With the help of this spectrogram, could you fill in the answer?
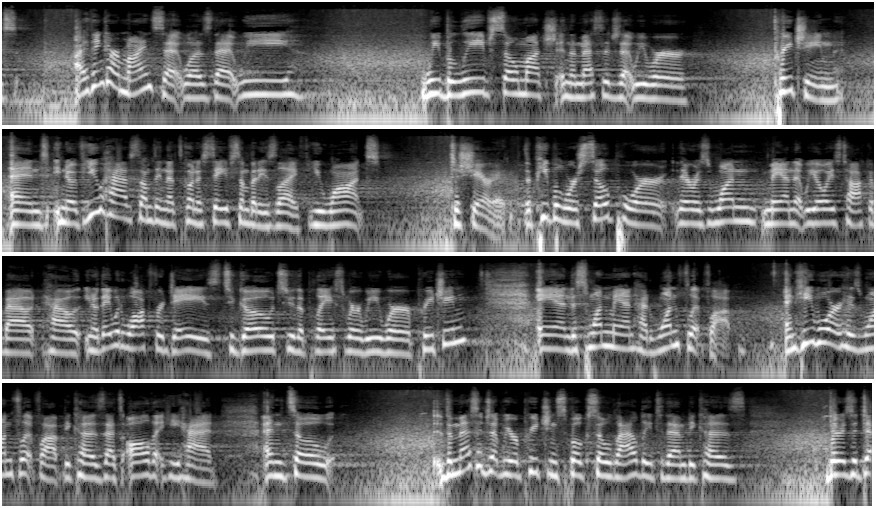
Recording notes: Please pardon the quality of this recording. This meeting happened outside in a park in the Albany, NY area.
